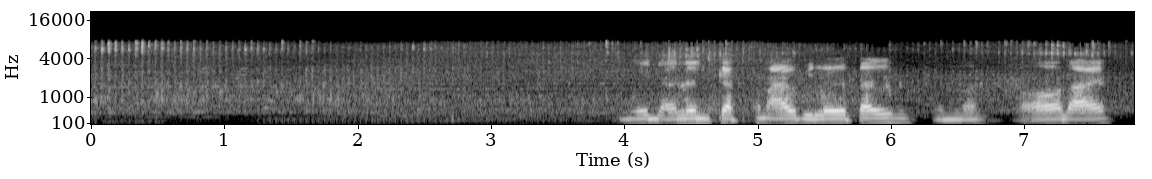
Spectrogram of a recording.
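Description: A lawn mower engine runs nearby.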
